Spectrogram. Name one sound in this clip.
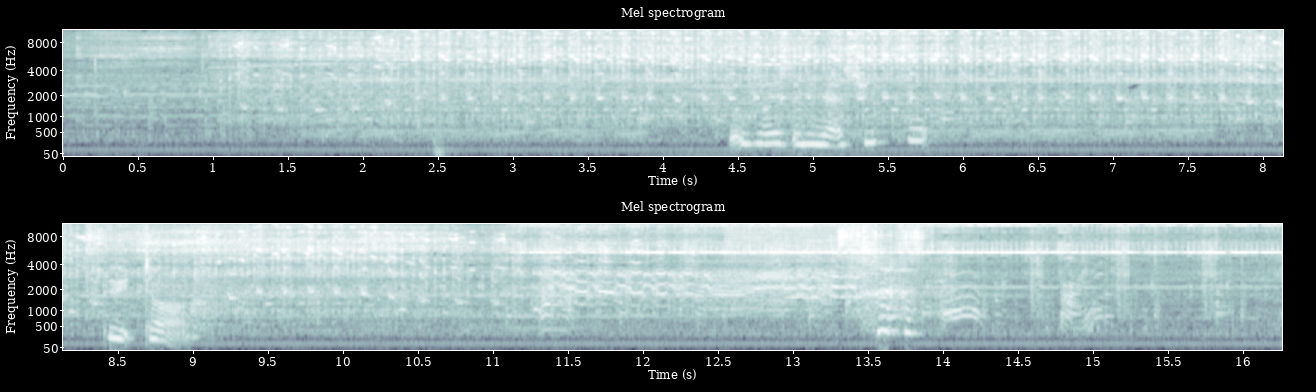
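Cheerful video game music plays through a small handheld speaker.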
